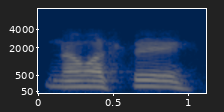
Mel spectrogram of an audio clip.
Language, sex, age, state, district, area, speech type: Hindi, male, 60+, Uttar Pradesh, Ayodhya, rural, conversation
